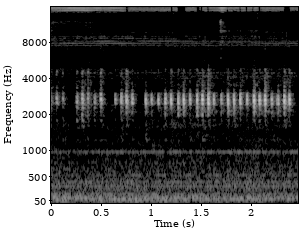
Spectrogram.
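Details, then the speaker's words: Cooler Master RGB PC case fan, bought almost a year ago, rattles intermittently. Rapid, even ticking at about ten per second over a soft hum. Owner wonders whether it is dust or the bearing failing. Fan rattle. "it's rattling is it dust in the bearing is the bearing going out"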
